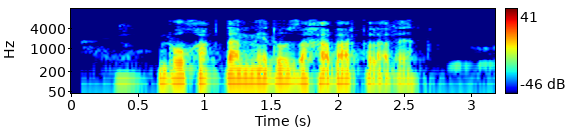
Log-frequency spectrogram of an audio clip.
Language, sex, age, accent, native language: Uzbek, male, under 19, Andijon, Uzbek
